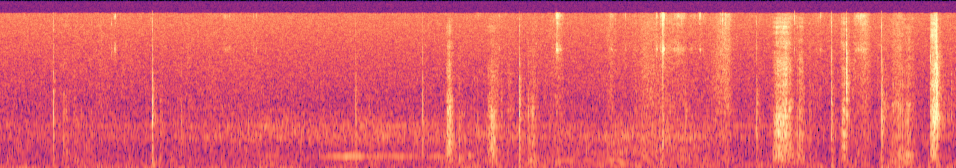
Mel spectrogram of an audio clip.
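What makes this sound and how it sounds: A plastic magnetic stylus scratches circles and lines on the honeycomb screen of a small blue-and-pink plastic magnetic drawing board. Quiet, dry scratching and rubbing strokes are broken by short, bright clicks and taps, which grow more frequent and a little louder toward the end.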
